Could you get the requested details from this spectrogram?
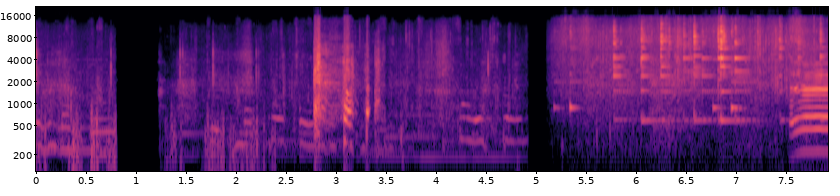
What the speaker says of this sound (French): On est avec nos amis les vaches.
